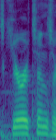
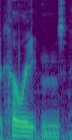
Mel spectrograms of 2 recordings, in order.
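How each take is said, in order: First: Curitans as KYUR-ih-tans; Curitans with a short, unstressed middle syllable; first-syllable stress. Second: Curitans as kuh-REE-tans; Curitans with a long, stressed middle syllable; second-syllable stress. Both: Shown as a demonstration. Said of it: "I can never figure out if it's".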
